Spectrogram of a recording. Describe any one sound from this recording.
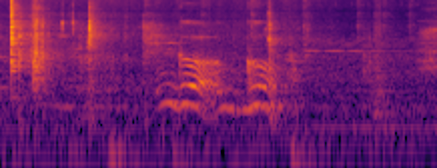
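A toddler babbles in a high voice close by.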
